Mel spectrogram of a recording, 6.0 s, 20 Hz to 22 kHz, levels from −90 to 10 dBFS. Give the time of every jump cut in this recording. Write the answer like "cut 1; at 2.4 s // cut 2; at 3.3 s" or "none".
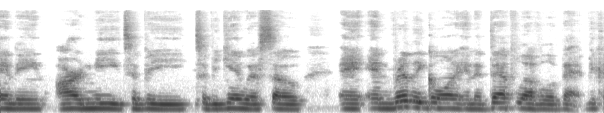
cut 1; at 1.9 s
